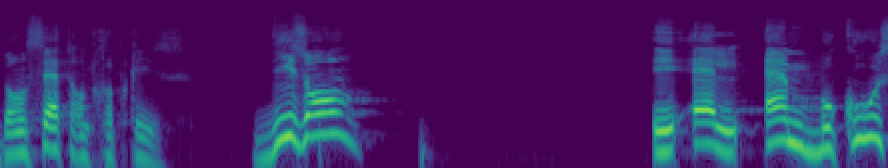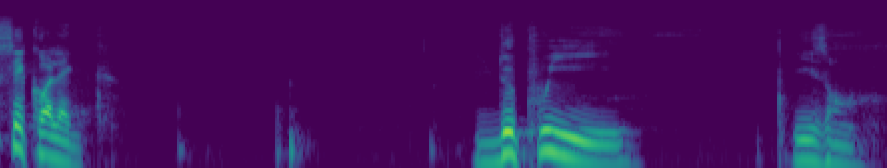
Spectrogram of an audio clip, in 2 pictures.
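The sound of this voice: At a very slow pace, a man speaks with long, frequent pauses. His fairly high pitch makes big swings, and his tone is slightly mellow.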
